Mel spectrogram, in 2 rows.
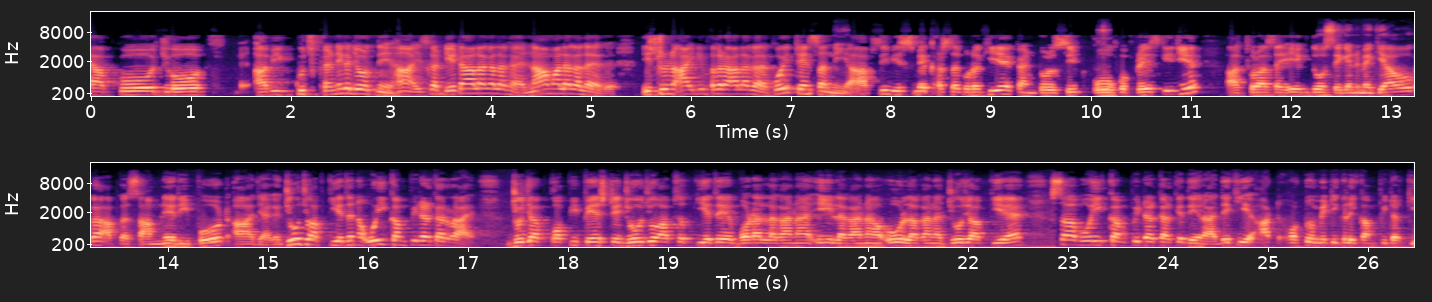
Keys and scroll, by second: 10.1 ctrl+shift+o.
